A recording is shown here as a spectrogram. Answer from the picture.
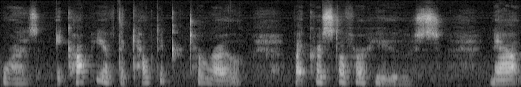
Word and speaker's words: Celtic: I have an actual Celtic one and by the way that is how you say it Celtic with a hard C they did not have a soft C sound so Celtic Tara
